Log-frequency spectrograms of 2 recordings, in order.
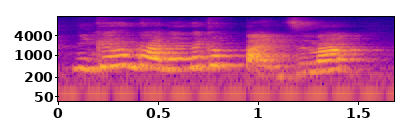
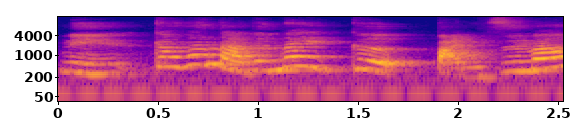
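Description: First: Higher re-take of mom's question, a little smoother; imitating mom's disbelieving question once more; mom's question again. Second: Imitating mom stammering, high and slow with laughter; a mock-stuttering high question. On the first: Retelling mom's question at the checkout, high and incredulous. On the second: Mimicking mom stammering at the checkout in disbelief. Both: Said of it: "这个结巴是我妈结巴".

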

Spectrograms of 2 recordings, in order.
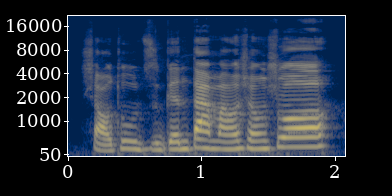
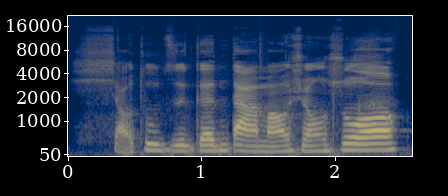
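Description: First: Said in the usual way. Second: 说 drawn out and leaned on, slowly; slow down and hit 说; slow stress on 说. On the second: Shown as a demonstration. Reading slowly to the child, stressing 说.

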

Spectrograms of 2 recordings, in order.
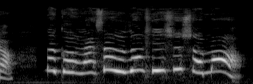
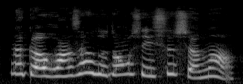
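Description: First: Very high, loud, fast shriek; sudden shout. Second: High startled question at the sight; alarmed cry. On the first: Princess shouting at the party, high shriek. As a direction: shriek it out in alarm. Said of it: "爱哭公主突然大叫". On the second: Princess spotting the yellow thing, alarmed. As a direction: gasp out the question in sudden alarm. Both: Acted.

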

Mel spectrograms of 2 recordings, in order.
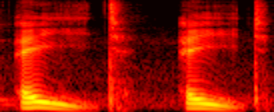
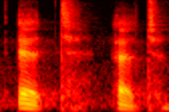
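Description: First: Eight with the full ei glide; correct eight. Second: Eight said too fast and clipped; rushed wrong eight. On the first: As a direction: say eight the right way, gliding. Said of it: "正确的发音是eight". (正确念eight，带完整的ei滑音) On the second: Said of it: "念太快就变成eight，这是错误的". (念太快的错误eight) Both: Shown as a demonstration.

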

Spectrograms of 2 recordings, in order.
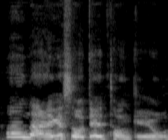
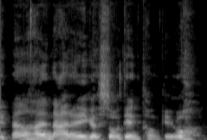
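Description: First: A touch of real tears while laughing it off; tearful. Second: Said in the usual way. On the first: Real, not acted. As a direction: say it choked up but amused. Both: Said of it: "很好笑".

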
